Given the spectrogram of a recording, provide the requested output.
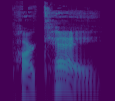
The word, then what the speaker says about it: parquet: Parquet.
